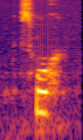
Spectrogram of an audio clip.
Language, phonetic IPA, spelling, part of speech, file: Polish, [swux], słuch, noun, LL-Q809 (pol)-słuch.wav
